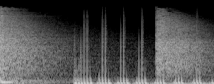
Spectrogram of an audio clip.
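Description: Background music of an edited montage: a whoosh fades out, then a quick run of sharp percussion hits comes about a second in, building into a rising swell near the end.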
